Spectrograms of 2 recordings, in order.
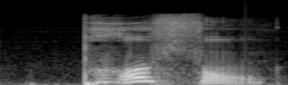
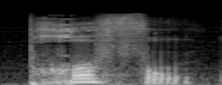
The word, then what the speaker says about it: profond: Profond. Final D not pronounced. O-N, on. Profond.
